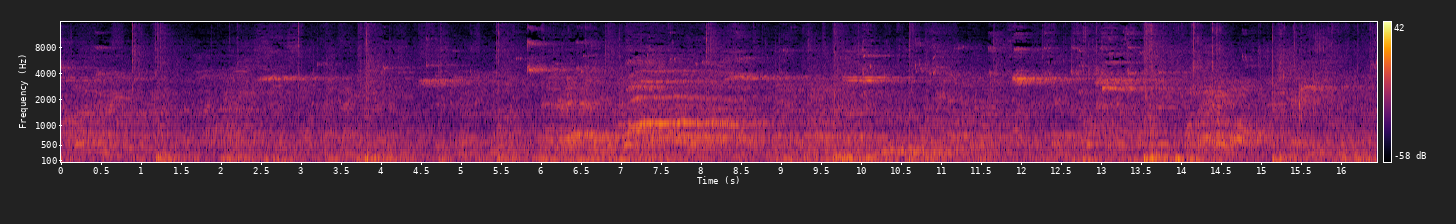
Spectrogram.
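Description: Several young men call out and chatter in a large echoing hall.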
